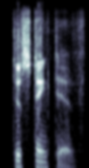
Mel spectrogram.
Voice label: "distinctive", American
